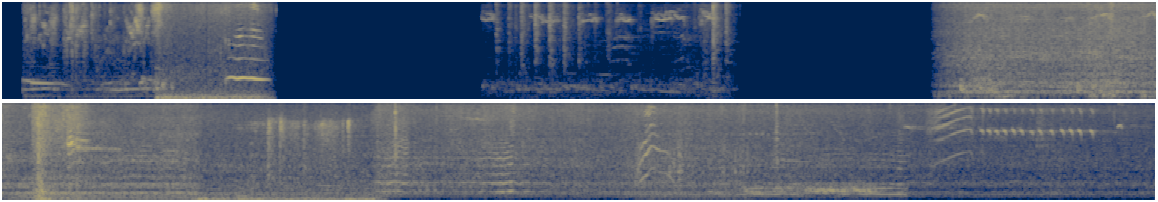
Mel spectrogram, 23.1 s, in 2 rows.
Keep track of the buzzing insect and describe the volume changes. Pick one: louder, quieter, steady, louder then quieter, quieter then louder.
quieter.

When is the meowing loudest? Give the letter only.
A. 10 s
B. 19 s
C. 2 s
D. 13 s
C.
